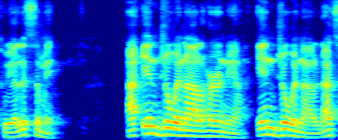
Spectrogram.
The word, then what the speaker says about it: inguinal: That was my inguinal surgery for my inguinal hernia. Somebody said yesterday, that's not how you pronounce it, SouFLo. And them I try to spell it for me the right way. Listen to me. Inguinal hernia.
